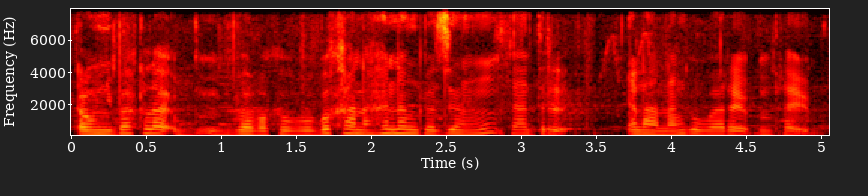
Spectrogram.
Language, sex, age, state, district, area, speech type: Bodo, female, 18-30, Assam, Udalguri, rural, spontaneous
